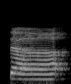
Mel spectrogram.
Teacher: ता में सिफत हमस पाया जा रहा है। सिफत हमस का मतलब ये है कि हम इस पे एयर फ्लो करना है। एयर फ्लो यानी हम सांस को जारी रखेंगे।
